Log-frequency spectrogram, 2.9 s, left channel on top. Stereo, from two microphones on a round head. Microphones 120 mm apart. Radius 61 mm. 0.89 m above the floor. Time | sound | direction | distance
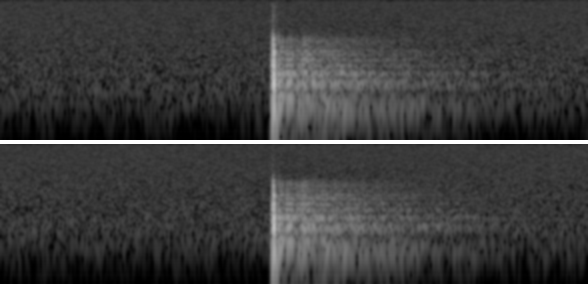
1.4 | tapping | 65° left (ahead or behind) | 1.0 m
